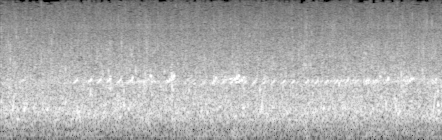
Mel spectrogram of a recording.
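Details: Kajika frog in a stream, with short, broken bursts of high whistled trilling at an even pitch, partly masked by steady rushing water.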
